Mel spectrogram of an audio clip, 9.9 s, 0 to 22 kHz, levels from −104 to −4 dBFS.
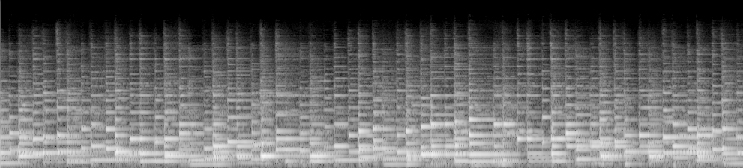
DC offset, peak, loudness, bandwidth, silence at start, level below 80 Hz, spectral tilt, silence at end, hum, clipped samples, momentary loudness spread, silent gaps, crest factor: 0.1%; -4 dBFS; -19 LUFS; 9.6 kHz; 0 s; -52 dBFS; -7.5 dB/octave; 0 s; none; under 0.1%; 5 LU; none; 14 dB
